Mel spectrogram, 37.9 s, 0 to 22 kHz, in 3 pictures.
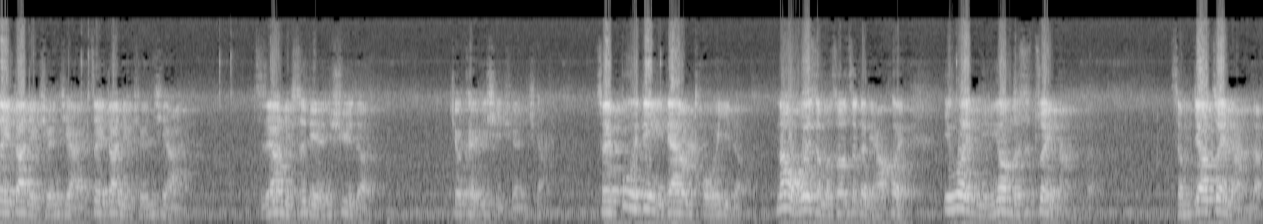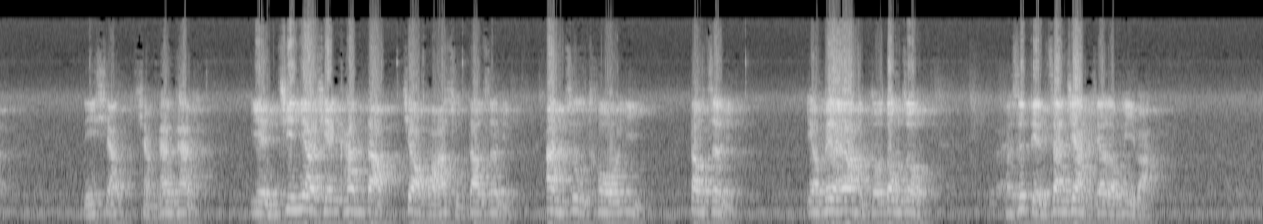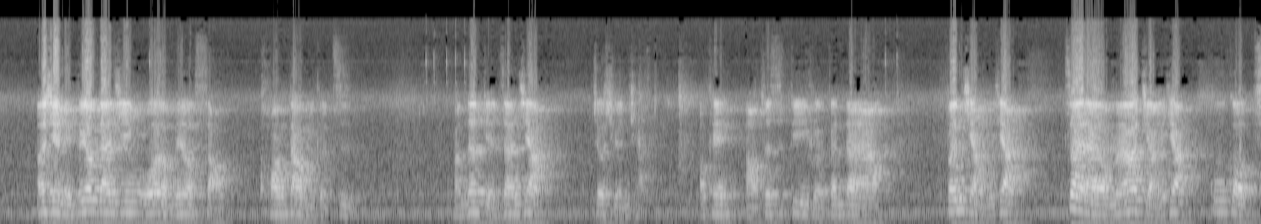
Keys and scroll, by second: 14.4 ctrl+0, 25.8 Escape.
